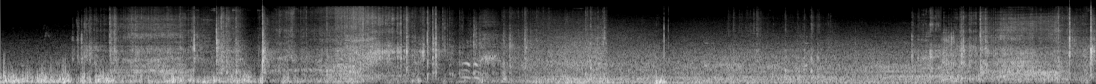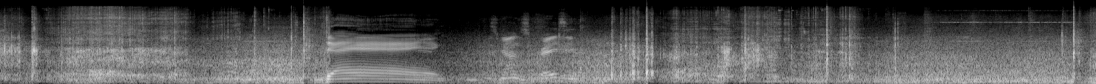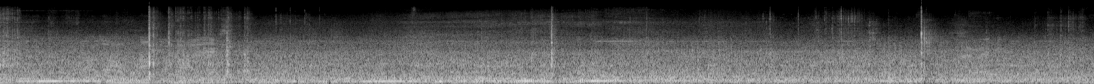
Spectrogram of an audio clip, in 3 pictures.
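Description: Skateboard wheels rolling over stone tiles, with repeated sharp clacks and knocks of the deck and trucks hitting the ledge and ground. A brief sweeping whoosh comes about halfway through, then a steadier low hum.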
